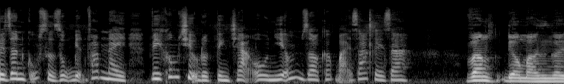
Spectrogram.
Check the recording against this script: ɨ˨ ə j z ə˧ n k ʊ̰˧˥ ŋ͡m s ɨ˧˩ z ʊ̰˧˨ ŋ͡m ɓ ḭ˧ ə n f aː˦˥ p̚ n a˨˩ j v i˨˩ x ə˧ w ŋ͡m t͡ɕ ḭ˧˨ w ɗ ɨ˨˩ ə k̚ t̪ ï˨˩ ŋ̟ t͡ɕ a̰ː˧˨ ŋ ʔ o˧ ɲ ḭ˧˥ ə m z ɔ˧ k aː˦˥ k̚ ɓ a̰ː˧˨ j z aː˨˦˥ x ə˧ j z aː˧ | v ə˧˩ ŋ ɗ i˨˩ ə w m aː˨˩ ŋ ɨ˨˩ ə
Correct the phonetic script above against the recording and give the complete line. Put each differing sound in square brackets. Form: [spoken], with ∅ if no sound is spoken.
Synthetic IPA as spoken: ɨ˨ ə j z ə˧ n k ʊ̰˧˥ ŋ͡m s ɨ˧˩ z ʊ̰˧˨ ŋ͡m ɓ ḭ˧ ə n f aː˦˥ p̚ n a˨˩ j v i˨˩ x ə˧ w ŋ͡m t͡ɕ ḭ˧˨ w ɗ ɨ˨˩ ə k̚ t̪ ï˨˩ ŋ̟ t͡ɕ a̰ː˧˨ ŋ ʔ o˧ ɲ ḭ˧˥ ə m z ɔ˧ k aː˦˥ k̚ ɓ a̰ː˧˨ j z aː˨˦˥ [ɣ] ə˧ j z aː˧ | v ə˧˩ ŋ ɗ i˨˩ ə w m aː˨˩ ŋ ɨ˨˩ ə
